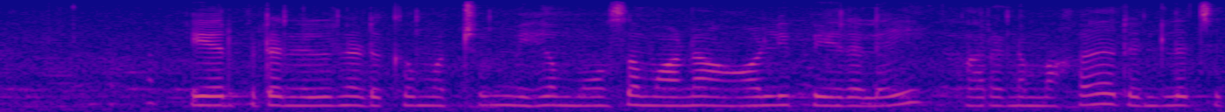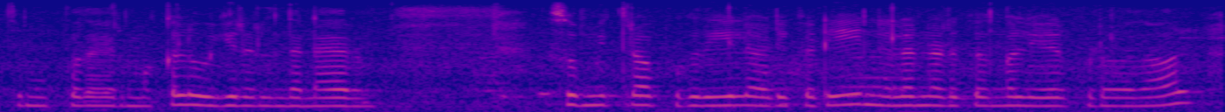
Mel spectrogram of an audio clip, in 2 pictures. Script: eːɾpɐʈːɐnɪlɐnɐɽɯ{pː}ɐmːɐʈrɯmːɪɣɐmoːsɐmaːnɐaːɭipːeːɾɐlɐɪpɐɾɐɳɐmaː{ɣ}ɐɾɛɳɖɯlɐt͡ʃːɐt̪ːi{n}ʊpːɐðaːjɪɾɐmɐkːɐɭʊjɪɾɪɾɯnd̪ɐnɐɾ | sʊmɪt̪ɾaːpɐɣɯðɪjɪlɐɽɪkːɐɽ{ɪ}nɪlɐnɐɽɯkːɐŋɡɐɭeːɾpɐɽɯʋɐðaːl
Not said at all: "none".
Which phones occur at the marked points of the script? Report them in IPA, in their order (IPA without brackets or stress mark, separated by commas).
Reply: kː, ɣ, m, i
